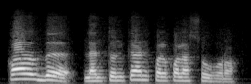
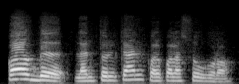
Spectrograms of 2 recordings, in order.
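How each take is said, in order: No difference in how they are said.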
